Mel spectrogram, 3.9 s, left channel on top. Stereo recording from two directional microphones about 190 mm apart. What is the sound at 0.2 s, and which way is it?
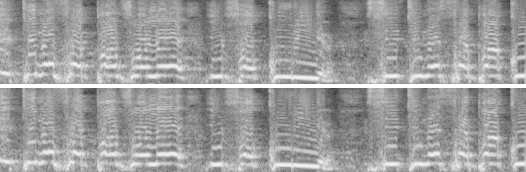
A man's voice, 25° right (ahead or behind).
